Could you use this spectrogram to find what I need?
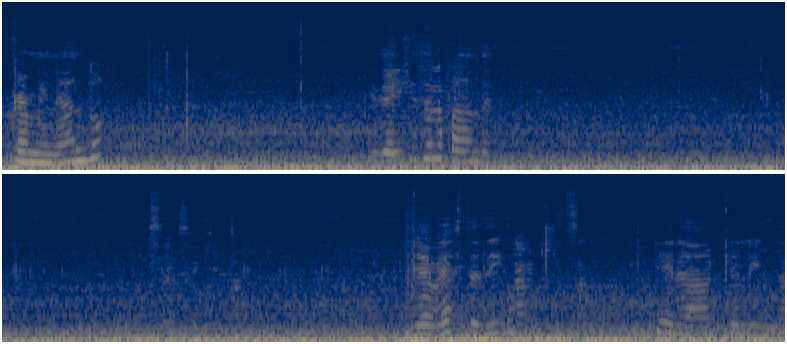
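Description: A car rumbles steadily as it drives along a road.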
